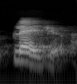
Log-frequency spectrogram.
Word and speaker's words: pleasure: This is an example of pleasure. So here this S is pronounced S like this, pleasure.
